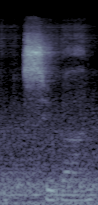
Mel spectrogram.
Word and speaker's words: sugan: S-U-G-A-N. Sugon. – Nope, that's a phone. I've only heard one person pronounce it, and they said sugon.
